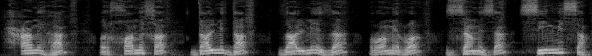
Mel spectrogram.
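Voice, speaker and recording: Patient man drilling letter sounds. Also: on the high side. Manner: patient, repeats each sound, keeps asking "okay?"; drawn-out sounds, contrasting thin and thick letters. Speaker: Quran reading teacher. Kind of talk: teaching letter pronunciation.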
